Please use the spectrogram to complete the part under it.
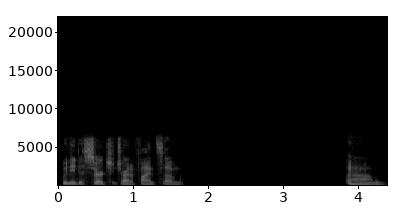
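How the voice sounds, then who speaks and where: Bright, tense-voiced man player. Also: medium pitch, fairly even intonation, takes it slowly, dry recording, highs cut off. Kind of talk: casual chat in a tabletop game.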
